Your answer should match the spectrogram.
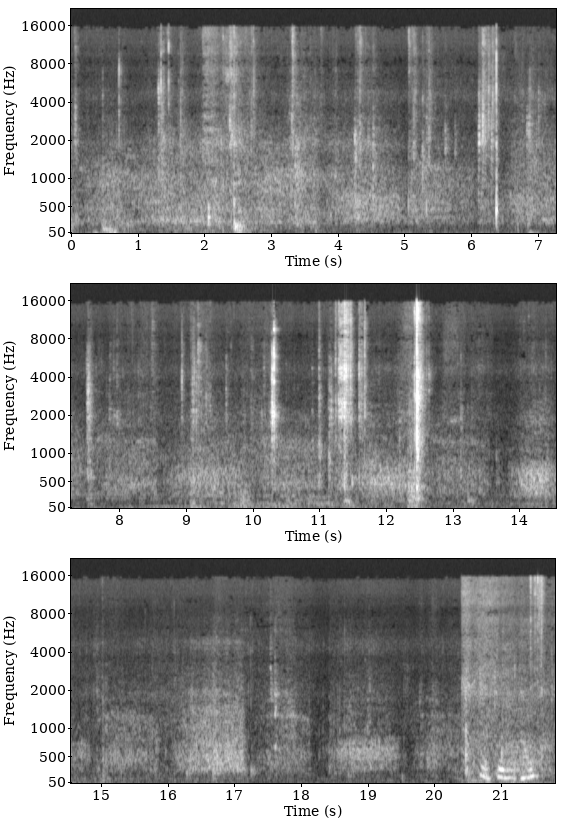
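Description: Faint footsteps crunching over broken plaster and rubble on a floor, with scattered sharp cracks of debris underfoot, the loudest about twelve seconds in, and soft rustling between them.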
